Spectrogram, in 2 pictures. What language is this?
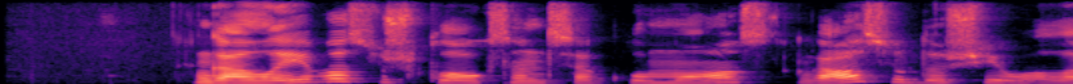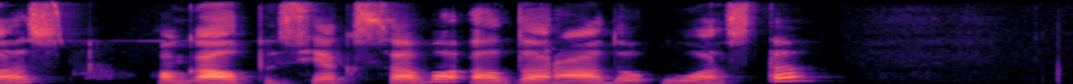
Lithuanian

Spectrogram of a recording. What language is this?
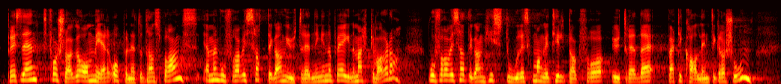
Norwegian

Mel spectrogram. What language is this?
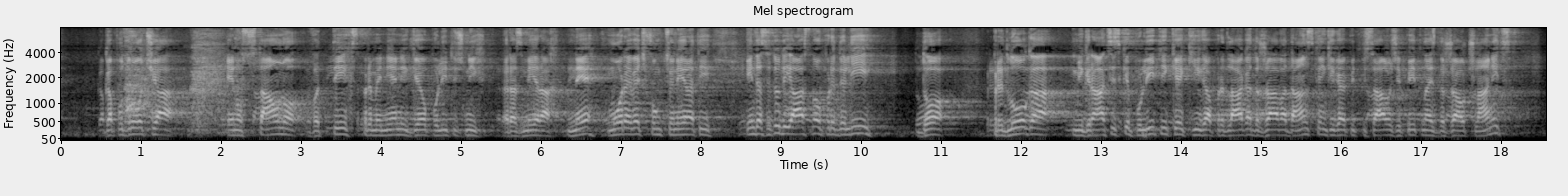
Slovenian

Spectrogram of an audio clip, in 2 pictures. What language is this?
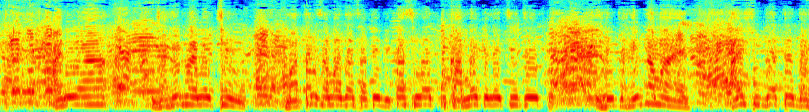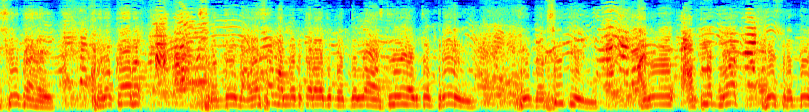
Marathi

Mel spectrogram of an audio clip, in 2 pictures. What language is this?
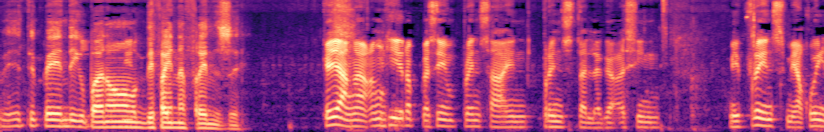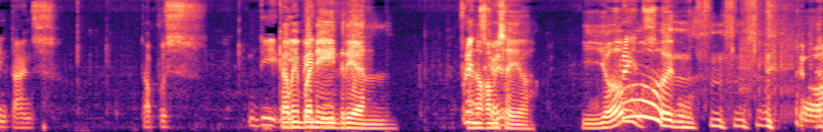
Filipino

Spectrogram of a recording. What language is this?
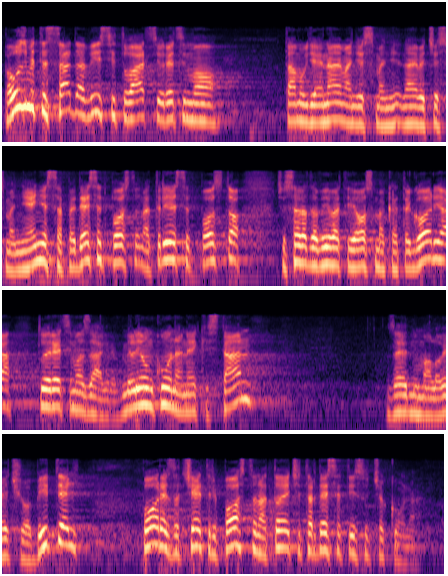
Croatian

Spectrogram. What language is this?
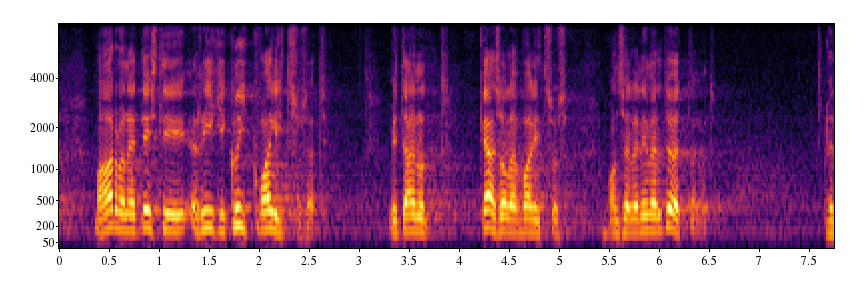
Estonian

